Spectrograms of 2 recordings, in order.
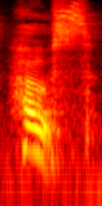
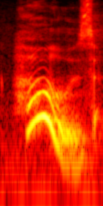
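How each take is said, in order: First: The s is said as a hissing S sound. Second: The s is said as a buzzing Z sound. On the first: The speaker calls it wrong. "that doesn't mean anything" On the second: The speaker calls it right. "let me try the Z sound"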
